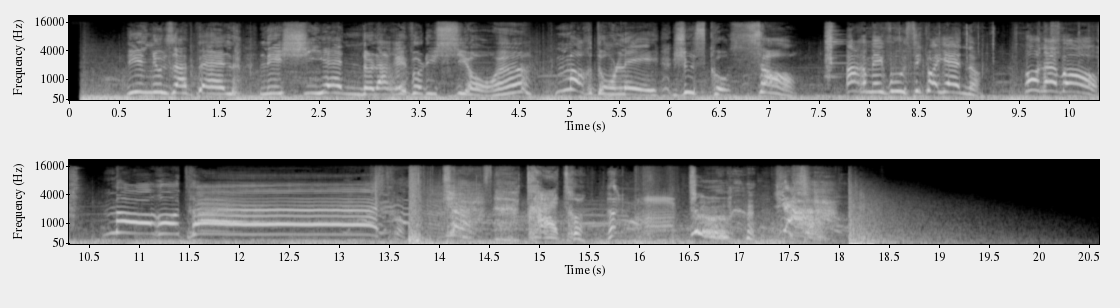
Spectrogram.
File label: French Gaming Revolutionary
